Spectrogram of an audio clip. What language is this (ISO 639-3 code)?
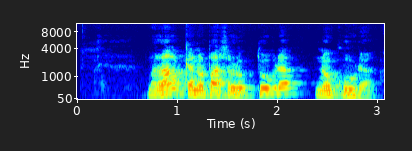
cat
